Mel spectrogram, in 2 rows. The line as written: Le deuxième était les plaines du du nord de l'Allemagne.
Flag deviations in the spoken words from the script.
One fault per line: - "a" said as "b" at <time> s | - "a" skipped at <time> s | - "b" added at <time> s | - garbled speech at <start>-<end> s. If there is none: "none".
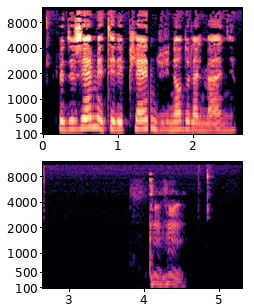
none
